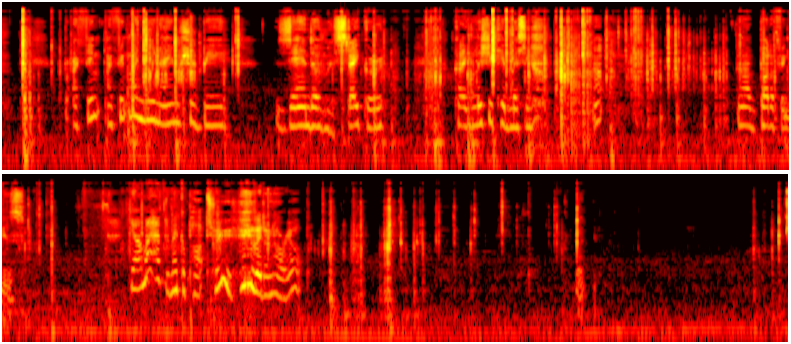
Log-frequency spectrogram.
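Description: Plastic toy bricks click and snap together close by.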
